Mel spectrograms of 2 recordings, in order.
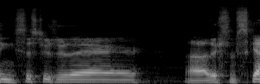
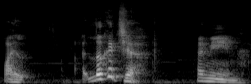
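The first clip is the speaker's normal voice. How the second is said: put-on louder, higher joyful hail to an old friend; delighted greeting; 5 semitones higher, 5 dB louder than usual. Torn overjoyed to see Finric again. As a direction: call out his name in happy surprise.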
